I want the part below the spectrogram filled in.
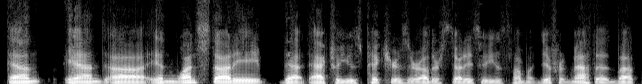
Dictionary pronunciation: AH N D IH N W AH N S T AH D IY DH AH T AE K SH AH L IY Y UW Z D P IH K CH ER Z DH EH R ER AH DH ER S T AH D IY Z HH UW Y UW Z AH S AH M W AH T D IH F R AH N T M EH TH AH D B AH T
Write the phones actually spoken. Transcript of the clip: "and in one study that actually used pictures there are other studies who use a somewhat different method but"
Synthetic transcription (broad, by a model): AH N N IH N W AH N S T AH D IY DH AH T AE K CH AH L IY Y UW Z P IH K CH ER Z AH R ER AH DH ER S T AH D IY Z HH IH Y UW Z S AH M W AH T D IH F R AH N M EH TH AH D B AH T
